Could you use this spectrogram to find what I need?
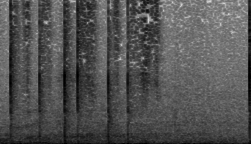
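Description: Handwriting scratches across a board during a programming lesson, a string of faint, dry strokes and taps of varying length over a soft hiss.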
